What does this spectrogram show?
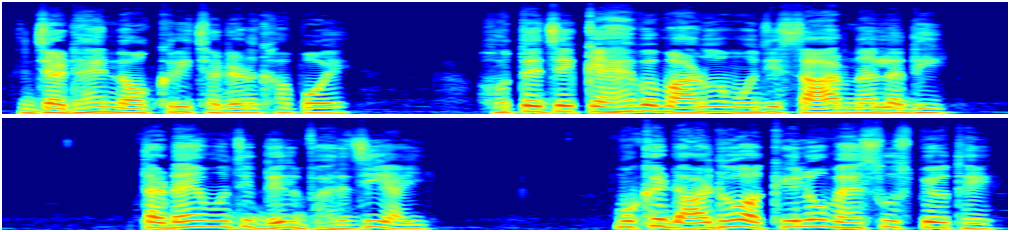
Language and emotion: Sindhi, sad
